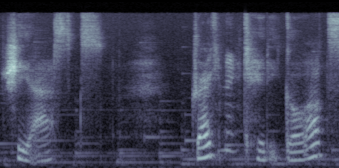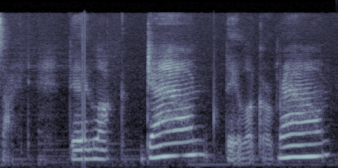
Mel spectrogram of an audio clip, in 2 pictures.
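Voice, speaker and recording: Young girl reading aloud, animated and high. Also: slow, vocal fry, soft background music, rough recording. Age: child, about eight. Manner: expressive, careful reading with stumbles over words. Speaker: young storybook reader. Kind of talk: read-aloud children's picture book.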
